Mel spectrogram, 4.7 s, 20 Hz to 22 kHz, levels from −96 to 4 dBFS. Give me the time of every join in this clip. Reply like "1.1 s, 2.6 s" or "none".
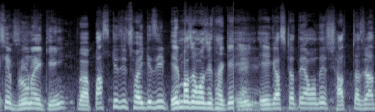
0.9 s, 2.1 s, 2.9 s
